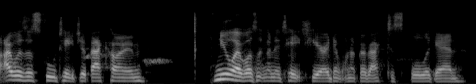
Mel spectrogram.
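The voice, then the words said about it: Nasal Australian accent. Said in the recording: “as you can tell from my voice. I am Australian ... this nasalness just kind of comes with me everywhere I go ... I love your accent.”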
